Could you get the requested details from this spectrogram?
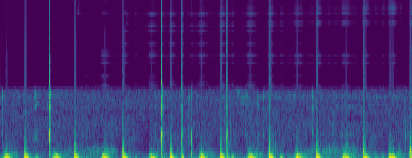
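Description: Regular low thumping heartbeat through a stethoscope, with a faint steady hiss in the background; ordinary heart sounds on auscultation.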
